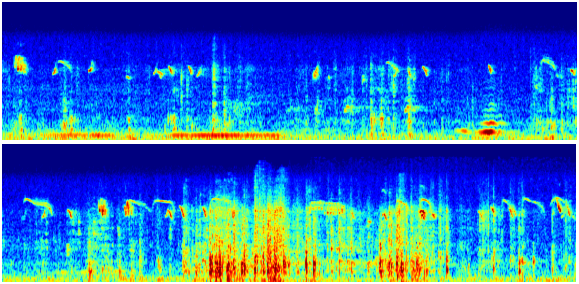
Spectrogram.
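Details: Three-day-old chicks, a mix of breeds including Polish, Leghorn, Rhode Island Red, Australorp and Cochin, peeping together: many high, short downslurred cheeps overlapping constantly over a noisy background with scratching and a burst of rustling.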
